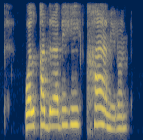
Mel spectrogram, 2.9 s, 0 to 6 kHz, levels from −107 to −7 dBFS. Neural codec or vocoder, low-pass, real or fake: vocoder, 22.05 kHz, 80 mel bands, Vocos; 5.4 kHz; fake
